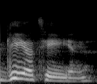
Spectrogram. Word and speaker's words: guillotine: So I know how to say to the guillotine when somebody is being unfavorable to me. There is no L, yeah.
